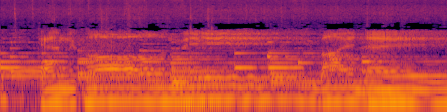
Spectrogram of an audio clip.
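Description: Male gospel quartet (lead, baritone, bass and first tenor) singing sustained close-harmony chords, a deep bass voice under the held notes, with the chords shifting every second or so.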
